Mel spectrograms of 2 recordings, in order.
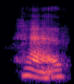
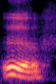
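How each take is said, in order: First: The word is said fully with a clear vowel. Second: The word is said reduced with a weak vowel. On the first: "its strong form is have" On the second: "the weak form is if"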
